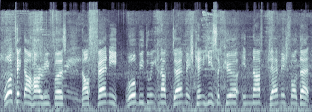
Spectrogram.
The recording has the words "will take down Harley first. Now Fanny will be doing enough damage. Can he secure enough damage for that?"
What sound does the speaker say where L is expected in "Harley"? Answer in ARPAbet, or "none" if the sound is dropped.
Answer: none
